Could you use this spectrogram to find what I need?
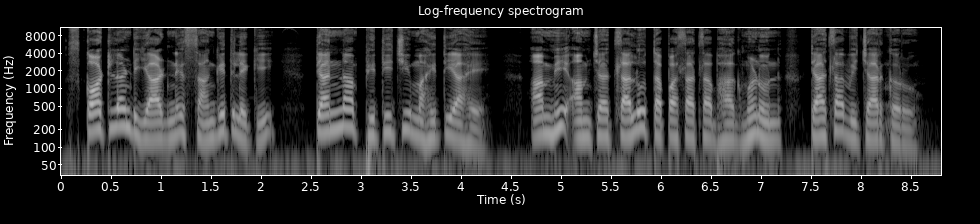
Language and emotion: Marathi, neutral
